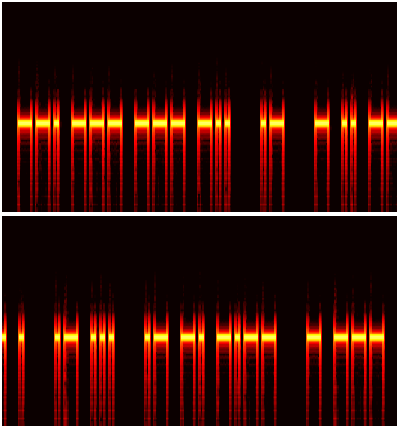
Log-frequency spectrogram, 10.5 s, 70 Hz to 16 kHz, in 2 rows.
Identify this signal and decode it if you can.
Morse code, heard as a keyed tone, about 20 wpm, 700 Hz. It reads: GOOD A TIME AS ANY TO
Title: Sentences with 8-Word Phrases - 20wpm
